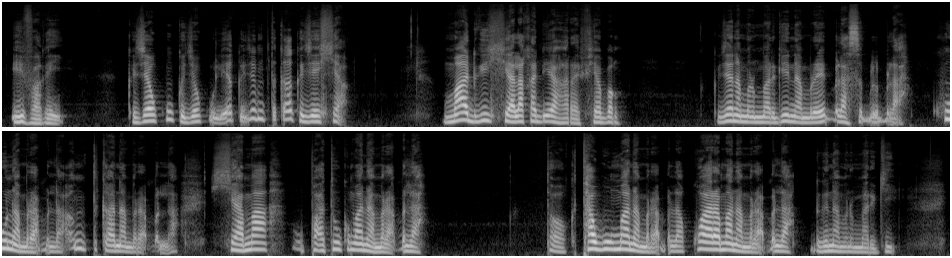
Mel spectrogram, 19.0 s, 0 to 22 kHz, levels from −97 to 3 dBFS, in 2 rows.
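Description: Nothing in the speech stood out as a technical fault on listening.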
